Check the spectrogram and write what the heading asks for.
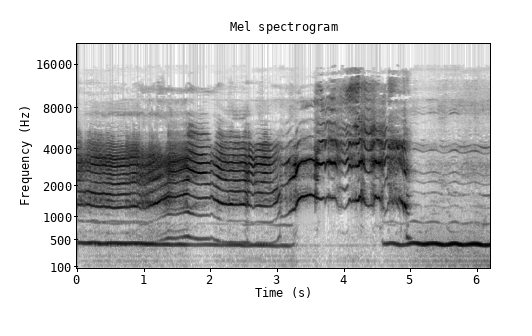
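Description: A toddler's long, high-pitched squealing wail, drawn out and bending up and down in pitch, that breaks off about five seconds in.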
